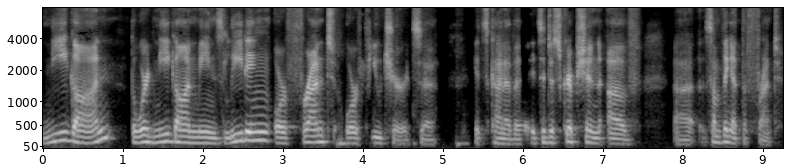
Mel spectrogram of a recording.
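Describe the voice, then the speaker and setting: Against a quiet background, a man with a Canadian accent speaks at a fairly slow pace. His is an ordinary speaking voice of medium pitch with ordinary pitch variation. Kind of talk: Q&A explanation.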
